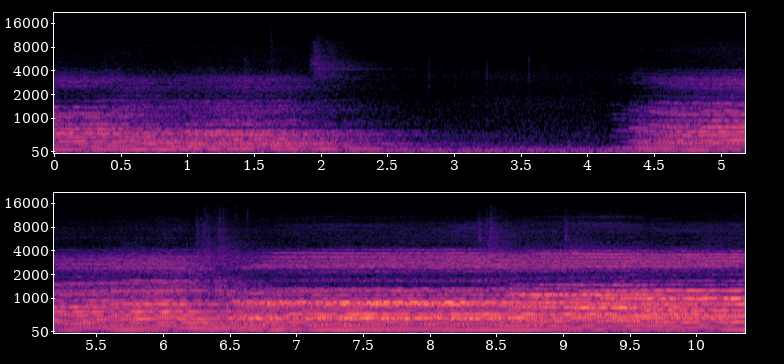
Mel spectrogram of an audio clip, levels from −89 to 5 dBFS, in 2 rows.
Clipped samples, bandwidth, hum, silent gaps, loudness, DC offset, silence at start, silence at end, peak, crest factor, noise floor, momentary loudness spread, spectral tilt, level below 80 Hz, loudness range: under 0.1%; 13.5 kHz; none; none; -27 LUFS; under 0.1%; 0 s; 0 s; -10 dBFS; 16 dB; -55 dBFS; 16 LU; -6.5 dB/octave; -58 dBFS; 19 LU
